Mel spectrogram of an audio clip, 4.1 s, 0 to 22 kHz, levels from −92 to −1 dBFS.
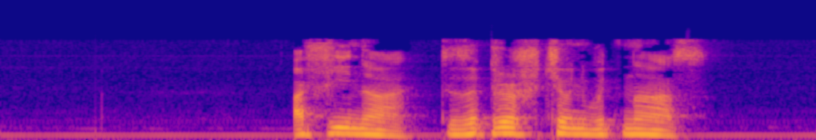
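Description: At 0.48 to 0.50 s, 2.46 s and 3.44 s the speech is hit by overlap between stream segments, aligned to segment boundaries about 1 s apart. Where neighbouring segments' time stamps claim the same stretch, the player trims the supposed duplicate, so 6 to 20 milliseconds of real speech vanish and the signal jumps. Each sounds like a small click or skip. The waveform shows an abrupt step, and the spectrogram shows a thin vertical broadband line.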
